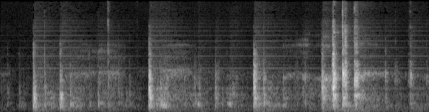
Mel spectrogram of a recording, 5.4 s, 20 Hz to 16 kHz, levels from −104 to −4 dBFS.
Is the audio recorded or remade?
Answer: recorded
